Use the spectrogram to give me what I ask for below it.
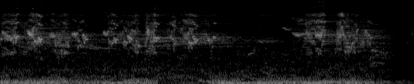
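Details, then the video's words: Javan mynas in a fight that began as a duel between two birds before more rushed in, chasing and jostling: a harsh, busy jumble of aggressive chattering and squeaky calls from several birds at once, over a low background rumble. "Javan Mynas Birds Go WILD & Turn This Duel Into a CHAOTIC Gang Fight!"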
